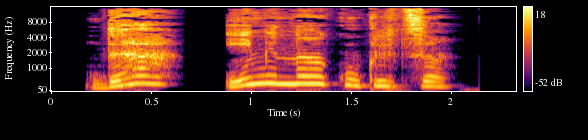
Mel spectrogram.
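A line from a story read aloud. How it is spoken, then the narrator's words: Confident exclamation. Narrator (Russian): уверенно воскликнула Рита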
